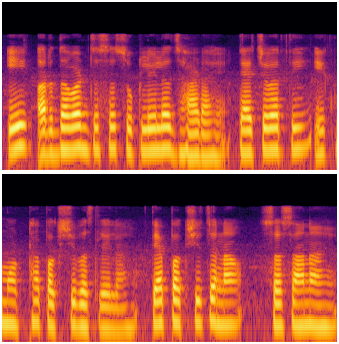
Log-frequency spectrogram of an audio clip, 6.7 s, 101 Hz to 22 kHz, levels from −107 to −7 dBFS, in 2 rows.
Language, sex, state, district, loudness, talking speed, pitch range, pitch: Marathi, female, Maharashtra, Pune, -19 LUFS, 170 wpm, 175-195 Hz, 185 Hz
